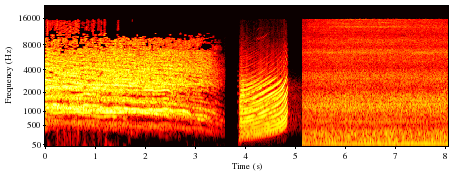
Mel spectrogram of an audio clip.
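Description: Cartoon sound effects: a celebratory cheer for about three and a half seconds, then a quick rising boing about four seconds in. After that comes a steady low machine rumble from an excavator's auger drilling rig.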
